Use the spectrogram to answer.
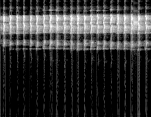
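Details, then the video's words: Steady, rhythmic lovebird chatter of the konslet lure type, roughly five to six shrill notes every second, evenly repeated throughout. "Pancingan lovebird konslet"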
